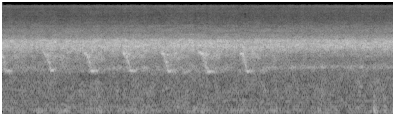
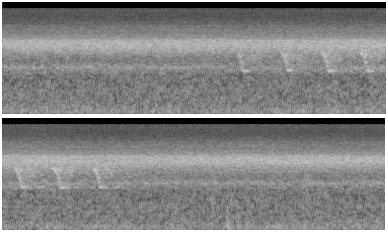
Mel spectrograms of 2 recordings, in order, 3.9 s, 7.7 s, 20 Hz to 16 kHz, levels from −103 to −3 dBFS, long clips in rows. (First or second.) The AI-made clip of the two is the first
